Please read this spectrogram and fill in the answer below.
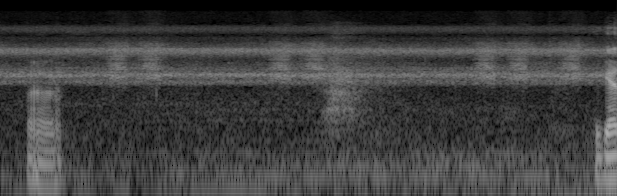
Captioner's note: insects and frogs calling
